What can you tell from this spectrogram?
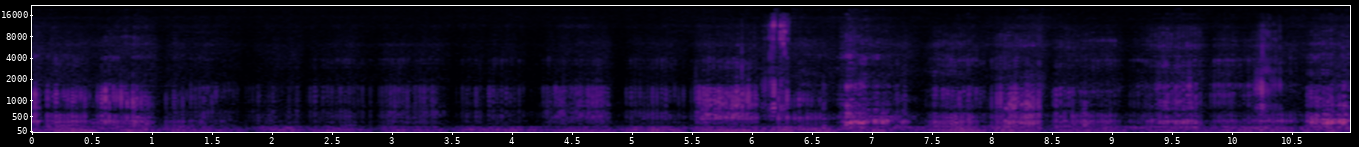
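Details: Maine Coon kitten dozing in a sink, with a low, vibrating purr running continuously through inhales and exhales, growing slightly louder near the end.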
